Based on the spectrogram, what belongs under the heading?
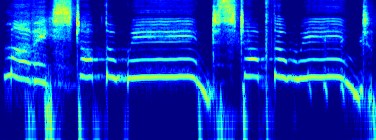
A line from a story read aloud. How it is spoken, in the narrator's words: like just yelling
